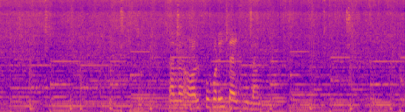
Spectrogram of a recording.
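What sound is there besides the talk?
onion and tomato frying in oil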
